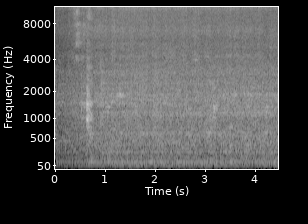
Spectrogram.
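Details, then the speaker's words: Samsung 2023 heat pump dryer after full service for thumping noise, blower checked not touching cover: quiet, even hum with no thumping or rubbing, one light click early on; running normally. "now you can see dear friends it is working fine without any problem not making any abnormal noise also everything perfect also not making any abnormal noise very silence"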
